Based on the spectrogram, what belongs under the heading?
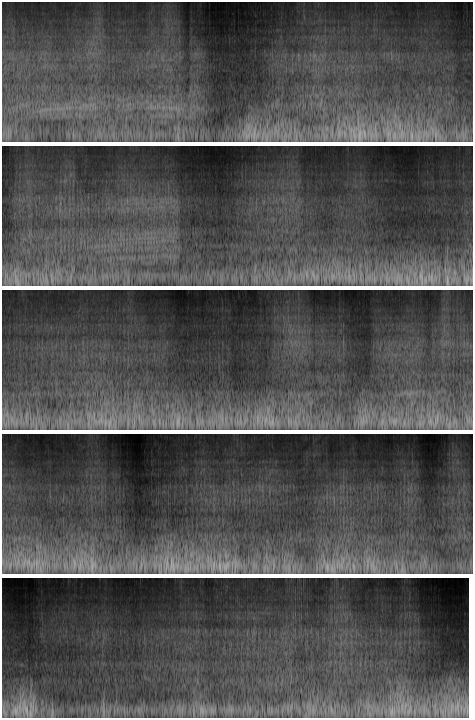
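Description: Demolition derby cars' engines running and revving hard, loud and continuous, with the pitch of the revving climbing and falling near the start and again about five to six seconds in.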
